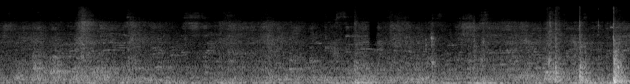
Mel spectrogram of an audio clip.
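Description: Bowling ball rolling back through the ball return: a steady low rumble, with a few knocks near the end as it reaches the rack.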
